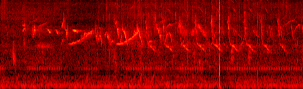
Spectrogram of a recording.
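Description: A songbird singing a fast run of short, falling chirps, over a steady low trill that PANN hears as a frog. A single sharp click sounds about four and a half seconds in.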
